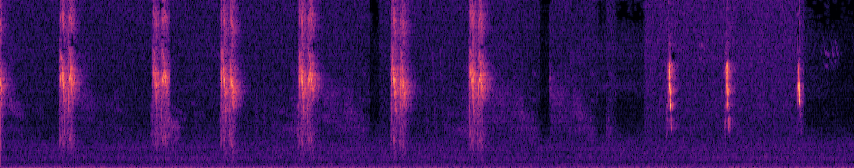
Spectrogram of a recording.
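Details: A steady series of single high chirps from a white wagtail, about one every seventh-tenths of a second, then three sharper, clipped notes at the end. Soft low background noise.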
